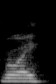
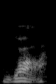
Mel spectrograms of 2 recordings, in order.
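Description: First: The name is said like 'roy', with an r. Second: The name is said like 'wah', without an r. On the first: The speaker calls it right. "hey, it's just Roy" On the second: The speaker calls it wrong. "We spend the whole first period calling him Lucas Wah"

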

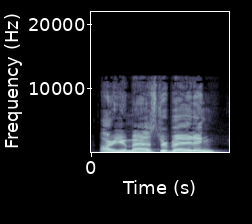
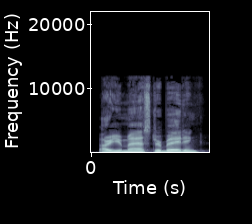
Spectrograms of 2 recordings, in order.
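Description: First: It is said loudly. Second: It is said quietly.

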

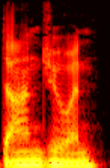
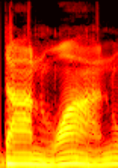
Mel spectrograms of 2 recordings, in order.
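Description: First: Juan is pronounced the English way, like 'joo-un'. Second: Juan is pronounced the Spanish way, like 'hwan'. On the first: "Byron's Don Juan actually is Don Juan" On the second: "We all know the Spanish"

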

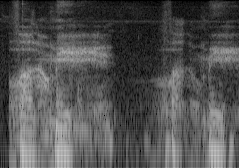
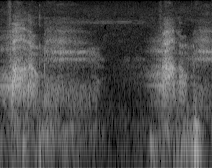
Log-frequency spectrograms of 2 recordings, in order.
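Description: First: It is said in a deep baritone. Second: It is said in a higher voice.

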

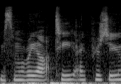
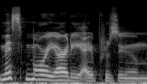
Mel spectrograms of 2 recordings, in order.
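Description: First: It is said in a British accent. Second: It is said in an American accent. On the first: "I listened to this on audio in case you can't tell" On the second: "which I think sounds so funny in an American accent"

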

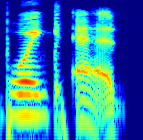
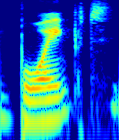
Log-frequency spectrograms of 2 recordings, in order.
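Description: First: It is said as two syllables, ending in 'ed'. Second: It is said as one syllable, ending in 't'. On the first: It refers to education. "or boink ed, because we're educating people" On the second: It reads as the past tense of a verb. "you could say boinked, you've been boinked"

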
